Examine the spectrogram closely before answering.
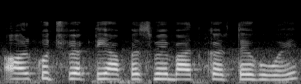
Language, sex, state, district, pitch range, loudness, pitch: Hindi, female, Haryana, Rohtak, 235-255 Hz, -14 LUFS, 245 Hz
